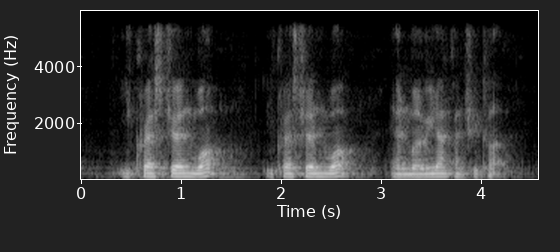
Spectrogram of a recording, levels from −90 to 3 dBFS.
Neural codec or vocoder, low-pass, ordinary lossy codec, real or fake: codec, 16 kHz, 4.8 kbps, FACodec; 5.4 kHz; none; fake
